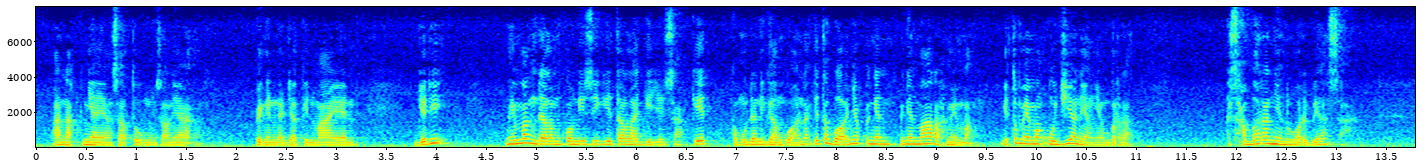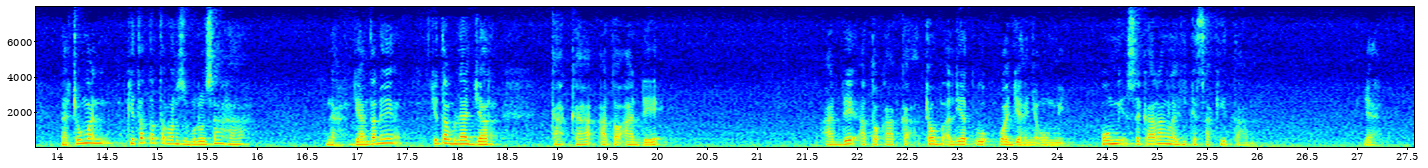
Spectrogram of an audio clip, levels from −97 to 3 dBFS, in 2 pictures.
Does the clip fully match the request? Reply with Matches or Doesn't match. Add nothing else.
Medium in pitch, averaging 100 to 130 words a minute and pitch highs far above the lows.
Matches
